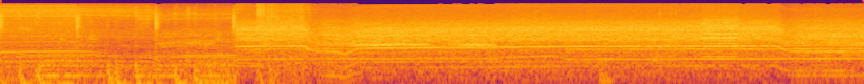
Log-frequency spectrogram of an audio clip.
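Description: A racing car engine roars at high speed, its pitch shifting as it changes gear.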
